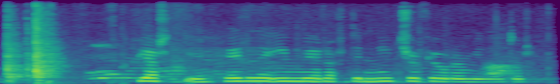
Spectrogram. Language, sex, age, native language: Icelandic, female, 11, Icelandic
